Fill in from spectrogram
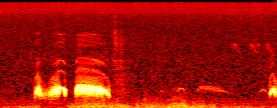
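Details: Spotted dove calling to prompt other doves: one loud low phrase of a rising note and a long steady coo, followed by faint distant coos and the start of another phrase.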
